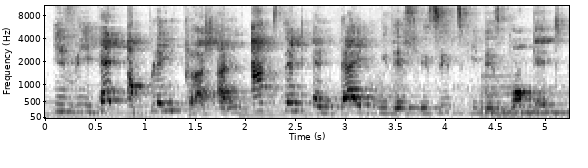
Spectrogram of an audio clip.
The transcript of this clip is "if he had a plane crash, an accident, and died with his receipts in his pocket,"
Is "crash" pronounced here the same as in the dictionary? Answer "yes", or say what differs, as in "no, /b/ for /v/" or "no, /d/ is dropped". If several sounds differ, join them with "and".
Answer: no, /l/ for /ɹ/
